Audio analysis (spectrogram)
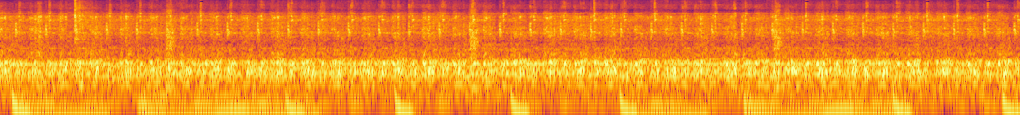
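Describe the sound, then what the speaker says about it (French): A domestic sewing machine runs steadily as it stitches a hem on fabric for a smocked top, a close, continuous mechanical whir with a regular rapid pulsing throughout and no talking. "on peut passer à la machine et piquer notre ourlet"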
